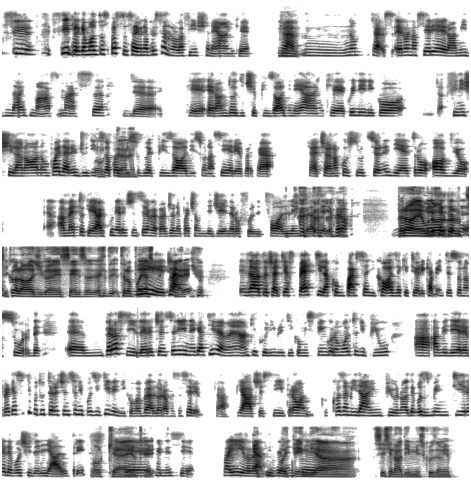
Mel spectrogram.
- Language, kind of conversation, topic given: Italian, podcast, Come scegli cosa guardare sulle piattaforme di streaming?
- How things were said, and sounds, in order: laughing while speaking: "Sì, e"; "cioè" said as "ceh"; "cioè" said as "ceh"; "cioè" said as "ceh"; "cioè" said as "ceh"; chuckle; other background noise; "cioè" said as "ceh"; chuckle; "cioè" said as "ceh"; unintelligible speech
